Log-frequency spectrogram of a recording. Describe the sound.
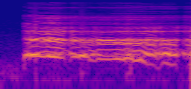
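A woman's voice lets out a strained, gasping moan, a foley performance of someone getting up gasping, loud and wavering in pitch, lasting just over a second after brief silence, with no other talk.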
